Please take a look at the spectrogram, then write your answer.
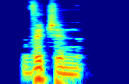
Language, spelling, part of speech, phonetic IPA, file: Polish, wyczyn, noun, [ˈvɨt͡ʃɨ̃n], Pl-wyczyn.ogg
